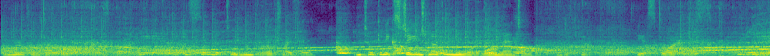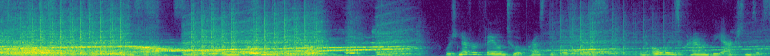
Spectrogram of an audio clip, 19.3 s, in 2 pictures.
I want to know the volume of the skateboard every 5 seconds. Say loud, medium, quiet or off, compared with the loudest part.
loud, loud, loud, off.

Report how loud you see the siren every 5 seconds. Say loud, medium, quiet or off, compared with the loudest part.
medium, loud, loud, quiet.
